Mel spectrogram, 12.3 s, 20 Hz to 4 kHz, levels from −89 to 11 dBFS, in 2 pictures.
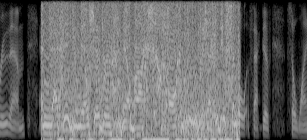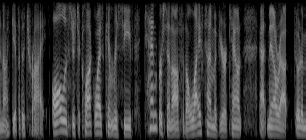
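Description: From 0.83 to 4.80 s, ending before "effective so why not", mu-law companded audio read as linear: loud buzzy distortion, noisy pauses, a waveform where quiet sounds are as large as loud ones, and broadband spectrogram smear.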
